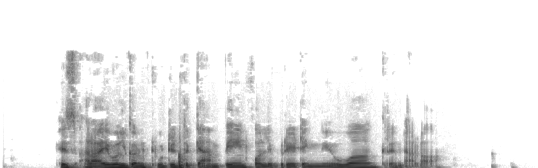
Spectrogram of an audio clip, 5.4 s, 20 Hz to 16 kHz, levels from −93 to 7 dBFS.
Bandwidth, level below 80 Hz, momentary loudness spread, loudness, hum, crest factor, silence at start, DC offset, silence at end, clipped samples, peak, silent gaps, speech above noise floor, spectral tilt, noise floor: 11.5 kHz; -50 dBFS; 15 LU; -16 LUFS; none; 16 dB; 0.6 s; under 0.1%; 1.1 s; under 0.1%; -2 dBFS; none; 59 dB; -9 dB/octave; -74 dBFS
